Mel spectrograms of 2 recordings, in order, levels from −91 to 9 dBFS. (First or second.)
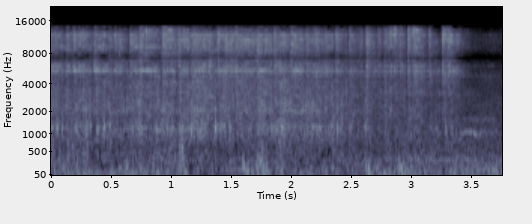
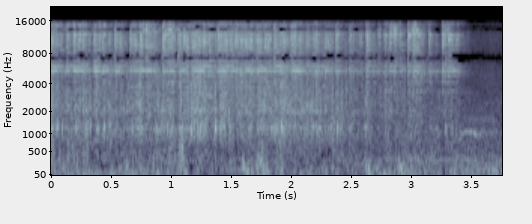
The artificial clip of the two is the first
